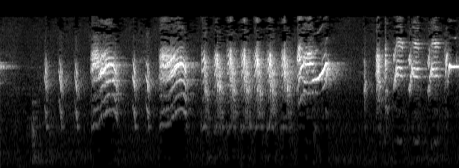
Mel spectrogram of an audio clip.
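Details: A caged male Eurasian siskin (Spinus spinus), being prepared for mating, sings a fast, twittering run of high notes with buzzy rising slurs and quick repeated chips, nearly continuous, in a quiet indoor space.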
